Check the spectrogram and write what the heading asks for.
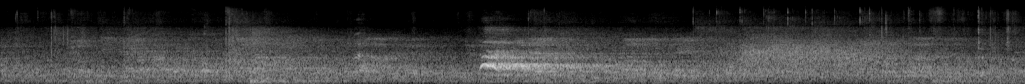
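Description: Indoor badminton hall with spectators chattering throughout. A loud shouted call comes just before halfway, and short sharp racket strikes on the shuttlecock follow in the second half as a doubles rally gets going.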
